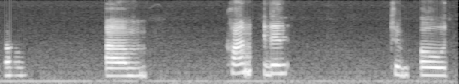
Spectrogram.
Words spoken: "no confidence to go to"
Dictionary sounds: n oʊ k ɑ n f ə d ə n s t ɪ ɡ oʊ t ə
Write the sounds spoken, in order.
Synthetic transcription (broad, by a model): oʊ k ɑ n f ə d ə n t ɪ ɡ oʊ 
